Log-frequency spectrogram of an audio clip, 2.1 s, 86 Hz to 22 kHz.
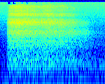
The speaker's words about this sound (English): Please follow along. We start breathing in for 3 seconds.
